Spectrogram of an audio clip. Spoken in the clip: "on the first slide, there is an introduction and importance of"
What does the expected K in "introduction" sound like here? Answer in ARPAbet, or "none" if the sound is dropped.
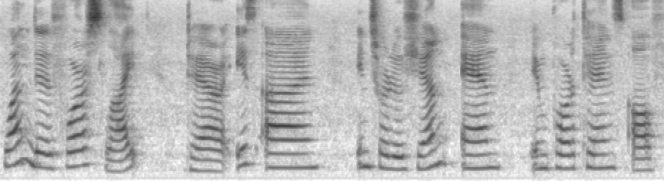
none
